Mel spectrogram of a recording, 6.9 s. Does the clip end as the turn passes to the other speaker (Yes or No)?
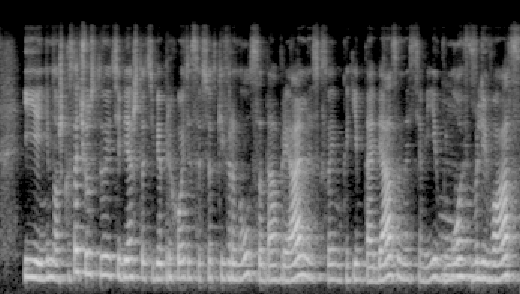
No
